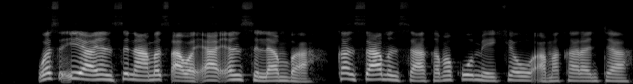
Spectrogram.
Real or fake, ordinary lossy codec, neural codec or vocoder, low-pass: fake; none; autoencoder, 48 kHz, 128 numbers a frame, DAC-VAE, trained on Japanese speech; none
